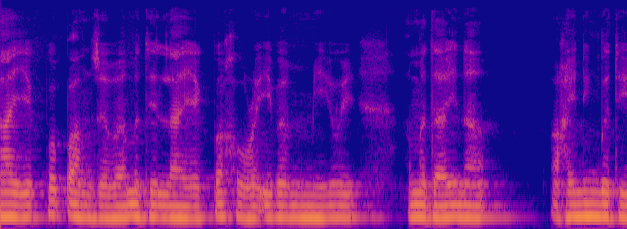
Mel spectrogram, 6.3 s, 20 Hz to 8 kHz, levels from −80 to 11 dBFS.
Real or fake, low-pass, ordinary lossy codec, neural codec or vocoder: real; 7.2 kHz; none; none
